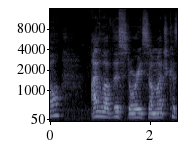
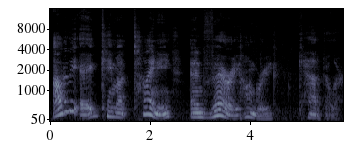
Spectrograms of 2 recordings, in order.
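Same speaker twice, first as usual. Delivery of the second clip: drops to a whisper on hungry caterpillar; hushed; 5 semitones lower, 7 dB quieter than usual. A narrator's reading. Reading to children, fading into a whisper. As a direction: let the words sink into a secret whisper.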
